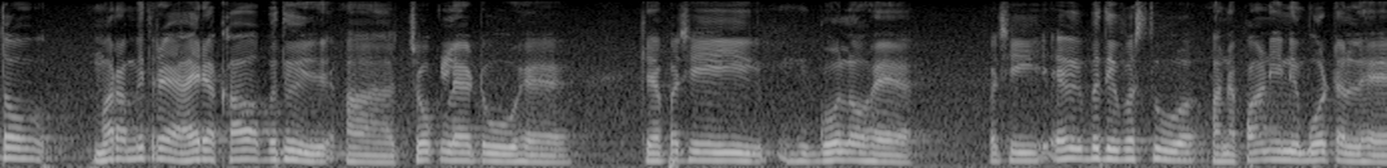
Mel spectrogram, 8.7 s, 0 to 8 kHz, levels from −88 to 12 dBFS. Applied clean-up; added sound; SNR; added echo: none; none; none; none.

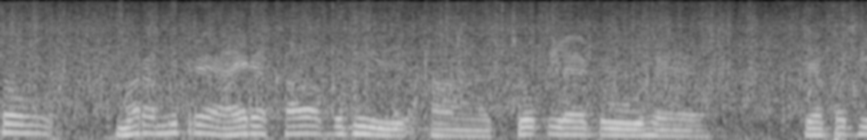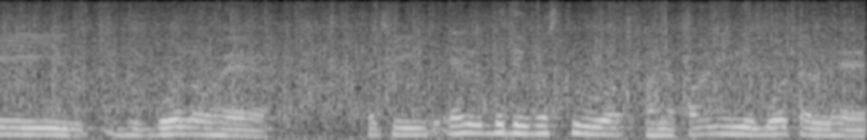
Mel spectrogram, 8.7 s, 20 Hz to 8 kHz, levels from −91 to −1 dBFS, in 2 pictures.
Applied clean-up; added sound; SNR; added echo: none; Stream; 9 dB; none.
